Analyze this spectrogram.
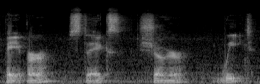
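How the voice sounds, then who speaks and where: A man's voice: sits low, slow pace, fairly bright tone, a little hiss or hum. A man reading a fan fiction story aloud informally, stumbling over words and correcting himself. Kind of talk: informal read-aloud narration among friends.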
